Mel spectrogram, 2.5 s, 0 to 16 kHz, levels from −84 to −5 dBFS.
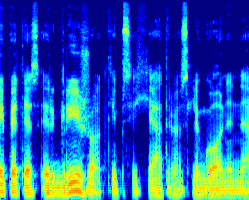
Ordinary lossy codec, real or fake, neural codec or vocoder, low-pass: Opus, 32 kbps; fake; vocoder, 44.1 kHz, 128 mel bands every 512 samples, BigVGAN v2; 14.4 kHz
